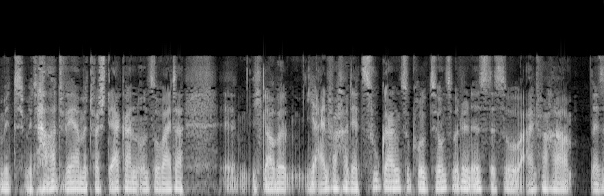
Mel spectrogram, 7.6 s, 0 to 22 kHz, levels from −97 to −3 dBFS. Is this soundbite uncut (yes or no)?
yes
